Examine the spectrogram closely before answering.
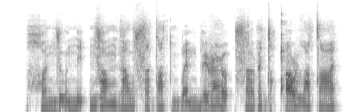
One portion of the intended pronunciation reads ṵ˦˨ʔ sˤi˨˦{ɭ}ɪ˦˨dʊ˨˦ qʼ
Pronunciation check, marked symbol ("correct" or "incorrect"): incorrect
